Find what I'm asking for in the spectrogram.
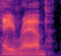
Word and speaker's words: Arab: It's spelled Arab. But it's pronounced Arab.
